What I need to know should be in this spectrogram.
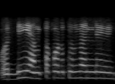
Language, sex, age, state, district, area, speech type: Telugu, female, 60+, Andhra Pradesh, West Godavari, rural, conversation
